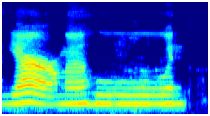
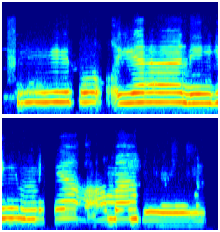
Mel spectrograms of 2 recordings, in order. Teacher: Ainnya ada suara yang mengalir di pertengahan.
